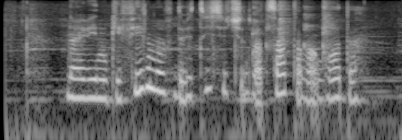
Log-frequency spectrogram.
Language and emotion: Russian, neutral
